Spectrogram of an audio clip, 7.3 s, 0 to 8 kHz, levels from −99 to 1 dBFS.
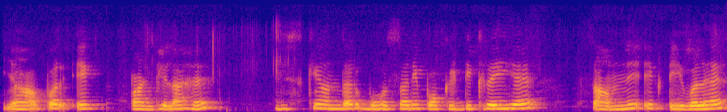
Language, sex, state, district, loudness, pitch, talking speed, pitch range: Hindi, female, Maharashtra, Chandrapur, -17 LUFS, 260 Hz, 140 wpm, 250-285 Hz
